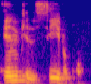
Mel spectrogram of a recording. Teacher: the in actually does get secondary stress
